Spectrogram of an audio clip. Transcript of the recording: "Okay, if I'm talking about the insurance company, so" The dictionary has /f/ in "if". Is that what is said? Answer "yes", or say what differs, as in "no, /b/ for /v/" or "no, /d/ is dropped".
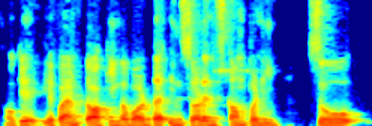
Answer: yes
